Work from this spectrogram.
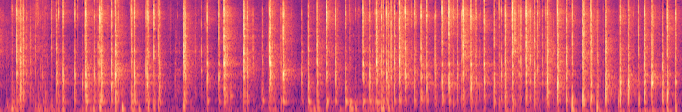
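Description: A large, clear, hollow plastic water bottle, partly filled, is tapped rapidly with long nails covered in paperclips. The result is a quick, uneven run of dry, sharp clicks and taps with bright tops, a hollow mid-pitched tone, and almost no ring after each hit.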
